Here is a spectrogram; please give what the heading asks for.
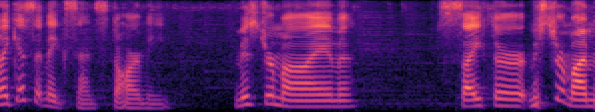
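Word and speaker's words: Starmie: It's It's got to be star me, right? Cuz star you is like you. So star me is like me. But it's spelled funny because it's I E.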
